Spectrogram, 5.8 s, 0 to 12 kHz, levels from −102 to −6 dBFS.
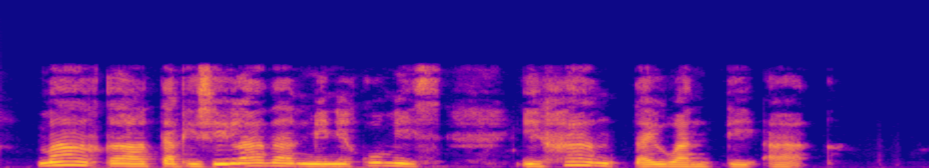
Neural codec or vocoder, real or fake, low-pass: codec, 16 kHz, 4 kbps, FreqCodec, larger model; fake; 7.2 kHz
